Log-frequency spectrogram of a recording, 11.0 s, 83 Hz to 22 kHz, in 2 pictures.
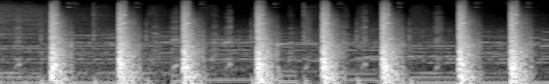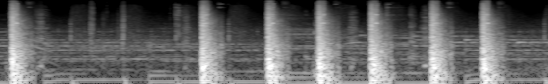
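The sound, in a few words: Dragunov 7.62 rifle gunshots in a video game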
